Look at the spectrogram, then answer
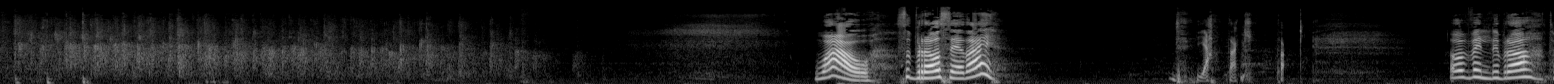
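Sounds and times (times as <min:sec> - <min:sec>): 
audience applause: 0:00.0 - 0:05.9
speech: 0:08.2 - 0:10.1, 0:14.5 - 0:15.5.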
